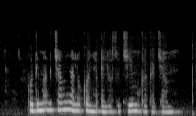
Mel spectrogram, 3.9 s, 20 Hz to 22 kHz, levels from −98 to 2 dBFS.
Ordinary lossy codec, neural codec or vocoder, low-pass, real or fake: none; none; 7.2 kHz; real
